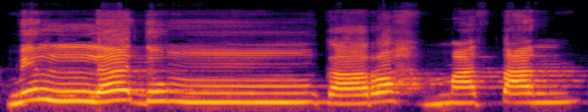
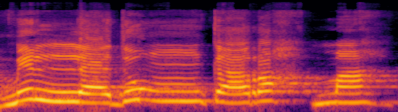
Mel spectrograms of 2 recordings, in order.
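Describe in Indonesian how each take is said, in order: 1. Kata terakhir berakhir dengan t lalu n. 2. Kata terakhir berakhir dengan bunyi h yang lembut. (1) "tidak boleh dibaca" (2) "yang tepat adalah dibaca hak sukun"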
